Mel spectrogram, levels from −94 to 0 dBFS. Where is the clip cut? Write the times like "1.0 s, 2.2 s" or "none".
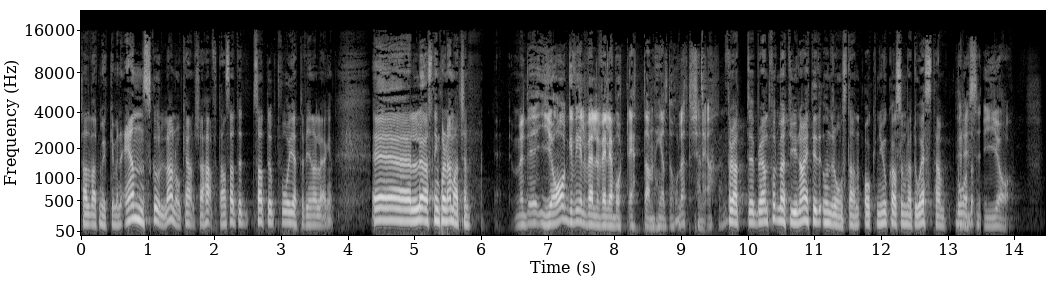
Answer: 9.6 s, 13.5 s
